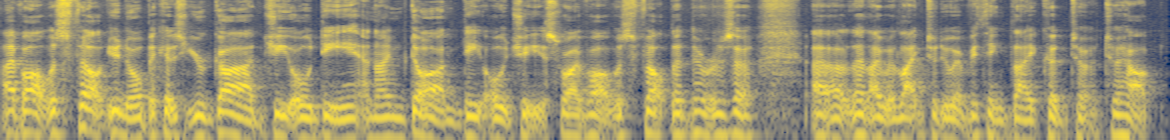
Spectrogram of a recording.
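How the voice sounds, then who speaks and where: A man's voice: mid-range voice, a little fast, creaky, slightly rough. A man voicing an eager, loyal male dog in a told folk tale, pleading earnestly.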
